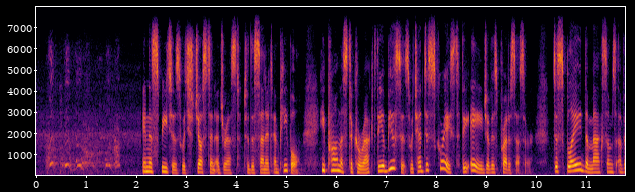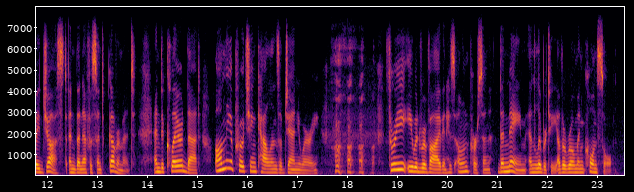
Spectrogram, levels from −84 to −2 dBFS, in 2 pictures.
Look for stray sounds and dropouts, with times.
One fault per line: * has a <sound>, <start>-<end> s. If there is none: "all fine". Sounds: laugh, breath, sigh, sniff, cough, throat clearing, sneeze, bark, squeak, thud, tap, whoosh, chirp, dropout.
* has a bark, 0.2-1.7 s
* has a laugh, 17.7-18.6 s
